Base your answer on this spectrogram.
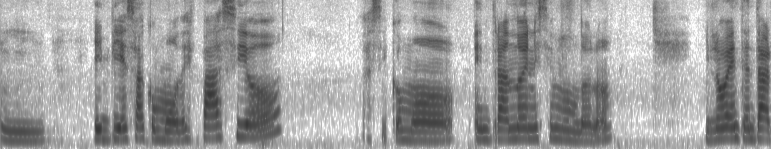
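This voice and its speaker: Long, frequent pauses break up very slow speech. Pitch variation is ordinary. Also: woman, medium pitch for a woman. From Portugal, Porto. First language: Portuguese (speaking Spanish). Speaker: psychology student, language learner. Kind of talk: interview.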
